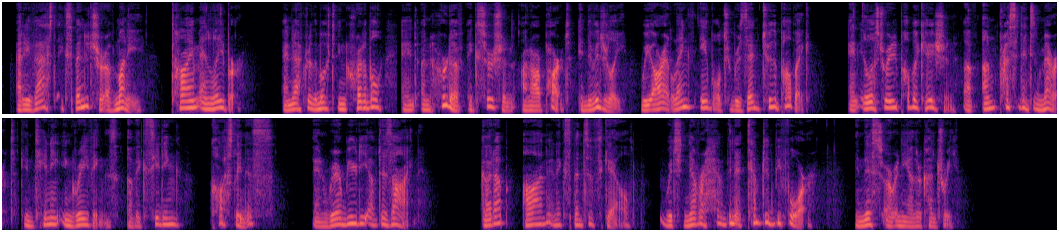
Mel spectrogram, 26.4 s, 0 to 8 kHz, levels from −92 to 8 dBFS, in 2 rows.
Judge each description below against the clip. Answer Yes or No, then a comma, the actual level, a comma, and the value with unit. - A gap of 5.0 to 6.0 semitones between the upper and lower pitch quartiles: Yes, wide, 5.5 semitones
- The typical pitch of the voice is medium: Yes, medium, 155 Hz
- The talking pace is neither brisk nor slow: Yes, average, 150 wpm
